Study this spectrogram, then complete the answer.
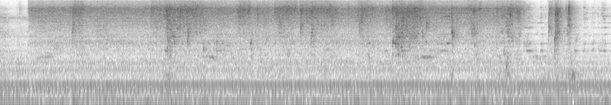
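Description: Water sprays steadily into a container being rinsed out, a continuous hissing rush over a low hum, close and constant for several seconds.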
